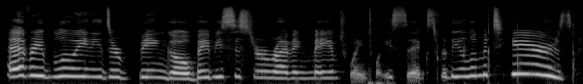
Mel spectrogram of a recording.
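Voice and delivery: high, bright announcement reading; excited read-aloud. Real, not acted. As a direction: read the news out, thrilled.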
